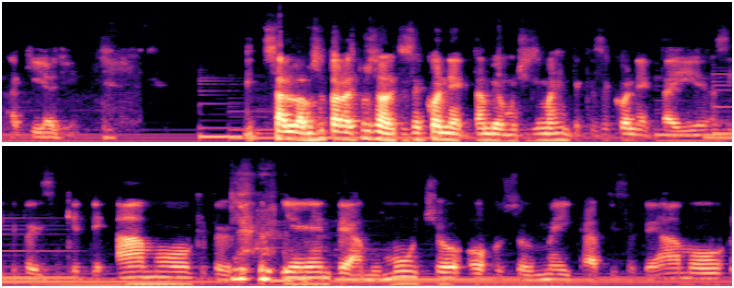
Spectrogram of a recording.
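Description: A man hosting a live-stream conversation, effusive, repeating words for emphasis. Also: fairly low pitch. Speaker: host, professional ballet dancer.

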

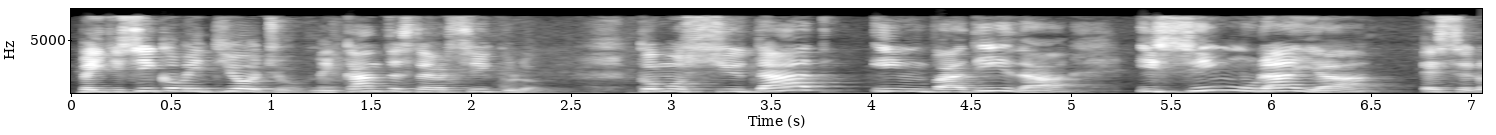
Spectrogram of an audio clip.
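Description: A man preaching a sermon as pastor, swinging from loud emphatic lines to quiet low asides. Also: reverberant, lo-fi sound.

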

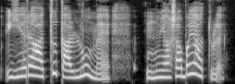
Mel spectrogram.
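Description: A woman voicing a cheerful, trusting young girl who chatters brightly and eagerly in a storybook reading. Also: high-pitched, expressive, no echo, studio quality, pitched above the performer's own voice.

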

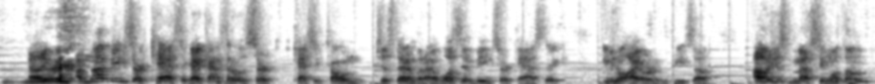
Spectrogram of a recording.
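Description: A man's voice: sits high, brisk, reverberant, soft background music. A man co-hosting a casual podcast, telling a rambling travel story full of fillers. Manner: rambling, animated, many fillers. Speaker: podcast co-host.

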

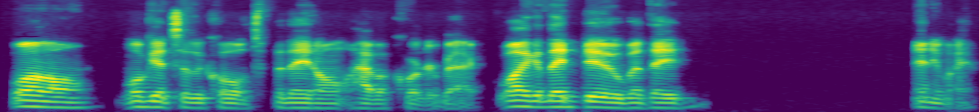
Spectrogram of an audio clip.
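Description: A man's voice: fairly low pitch, steady tone, brisk, fairly bright tone. A young man co-hosting a sports podcast, talking casually and joking, often trailing off into fillers. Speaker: podcast co-host.

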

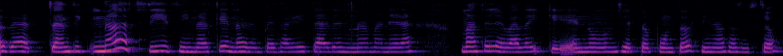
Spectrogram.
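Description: A young woman tells a story on her podcast, her voice pitched a little high. Her tone is mellow and warm, and she keeps it loose and chatty, with laughter slipping into her talk. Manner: chatty, laughs while telling. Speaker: podcast host. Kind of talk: casual storytelling monologue.

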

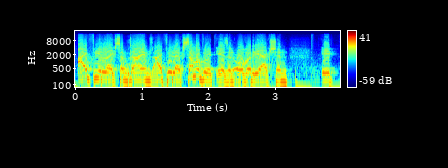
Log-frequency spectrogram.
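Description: A man with an Indian accent hosts a casual radio talk show. His voice sits high for a man. He feels his way through sentences, often repeating a phrase, while music plays faintly behind him. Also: fairly quick, rough recording. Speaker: radio host.

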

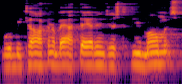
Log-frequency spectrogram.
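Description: A man's voice: a little high, level tone, fast, narrow, tinny audio. An American man hosting a local sports talk show in a folksy, conversational way, speaking straight to the listeners. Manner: folksy, addressing listeners directly. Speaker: host of a local high school sports show.

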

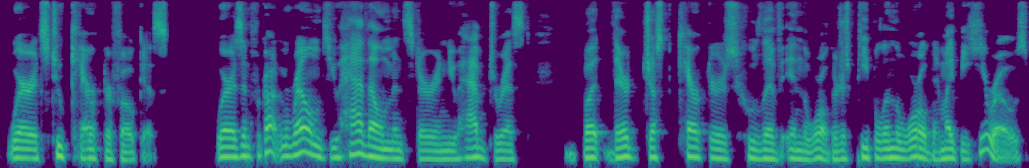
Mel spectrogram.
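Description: A man hosting a podcast, chatting casually and eagerly in quick bursts. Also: medium pitch, darkish tone, dry recording, studio quality. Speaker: podcast host.

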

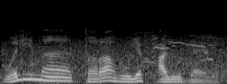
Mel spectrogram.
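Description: A man acting a pensive ancient army officer in an old radio show. His voice is mid-pitched, solemn and formal, over faint hiss. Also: sing-song, normal speed, highs cut off, lightly acted. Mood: thoughtful. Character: brooding, deferential male officer, thoughtful companion to commander.

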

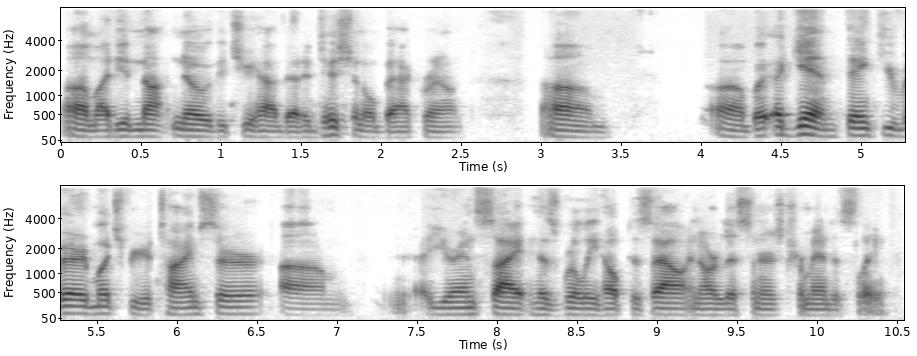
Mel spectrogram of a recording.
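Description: Deep gravelly man hosting an interview. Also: flat delivery, moderate pace, no echo. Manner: polite, many ums, formal address of sir. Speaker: host, military doctoral student interviewer. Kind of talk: casual interview, recorded podcast segment.

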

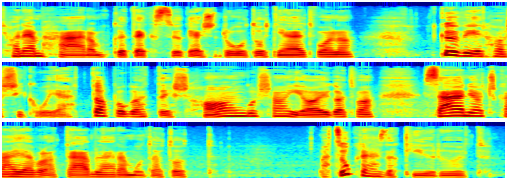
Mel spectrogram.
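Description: A woman reading a children's story aloud in an expressive, lively way. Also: sits low, dry recording.

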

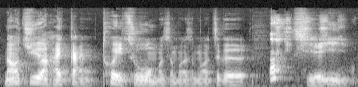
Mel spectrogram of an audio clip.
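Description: A man voicing a scornful male official who mocks a small country in a loud, sneering scold. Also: medium pitch, animated, quick pace, natural voice.

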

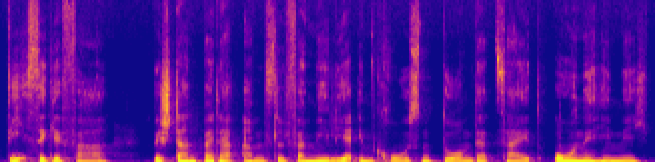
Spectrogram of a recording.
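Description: A woman calmly narrating a children's story in a gentle, unhurried way. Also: lowish voice. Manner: calm, slow, gentle narration.

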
